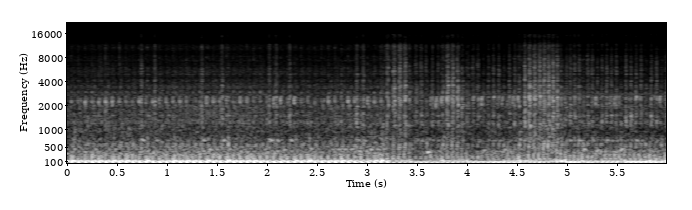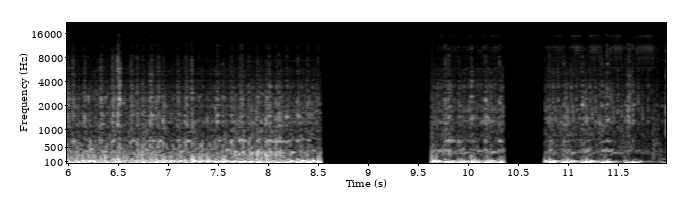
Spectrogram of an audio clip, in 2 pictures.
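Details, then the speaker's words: 1960s Caterpillar pony (starting) engine just after carburetor cleaning, running at mid throttle on a roughly 30-second run, not yet warm: steady even firing around 220 a minute with no misses; runs really good. "that was a great success awesome it sounds like it runs really good I'm going to let it cool down for a little bit"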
